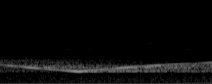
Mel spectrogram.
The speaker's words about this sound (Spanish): Eran las 3 de la mañana. Afuera solo se oían sirenas lejanas.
